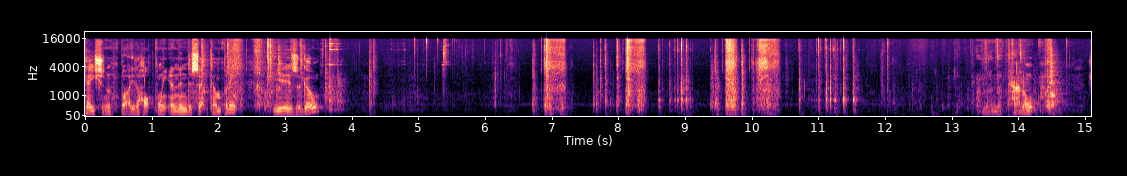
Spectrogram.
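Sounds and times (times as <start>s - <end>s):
cordless drill running: 9.6s - 10.4s.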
